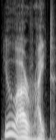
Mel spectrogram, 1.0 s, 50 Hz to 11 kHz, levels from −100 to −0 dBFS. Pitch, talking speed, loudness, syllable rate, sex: 125 Hz, 175 wpm, -15 LUFS, 4.4 syllables/s, male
